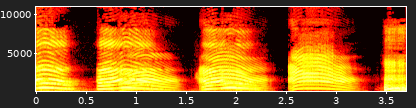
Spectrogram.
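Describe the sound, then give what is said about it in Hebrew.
A person's voice imitates a peacock call: four loud, wailing cries with rising-then-falling pitch, each under a second and separated by short pauses, then a fifth cry begins. “את יודעת לעשות חיקוי של קריאה של טווס?”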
